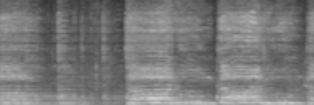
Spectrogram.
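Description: Mixed male and female vocal group singing a West Sumba regional song in harmony through microphones. The voices soften about a second in and come back at full strength just under two seconds in.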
